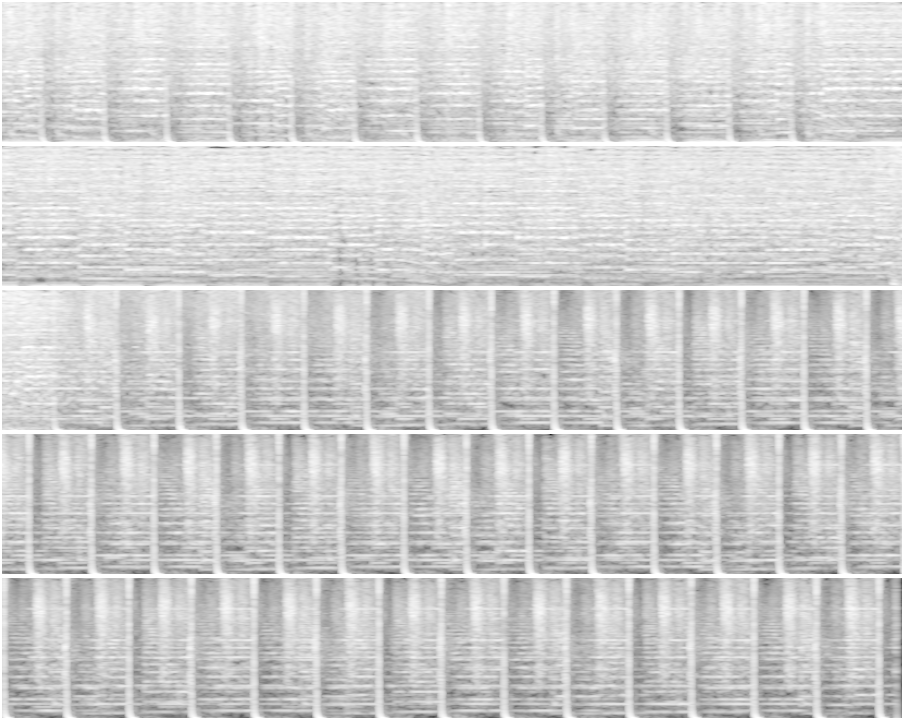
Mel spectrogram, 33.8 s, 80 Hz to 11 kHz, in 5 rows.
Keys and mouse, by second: 0.0-0.4 typing, 2.0 click, 4.4 click, 5.4-6.6 typing, 5.6 click, 7.7 click, 9.6 click, 11.9 click, 12.1 click, 13.1 click, 14.8 Return, 17.0 click, 18.7 click, 20.9 click, 21.7 click, 22.4 Return, 24.1 Return, 24.1 click, 25.0 click, 28.7 click, 31.1 click.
